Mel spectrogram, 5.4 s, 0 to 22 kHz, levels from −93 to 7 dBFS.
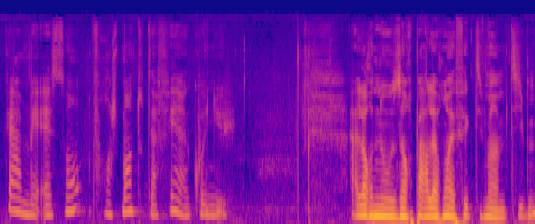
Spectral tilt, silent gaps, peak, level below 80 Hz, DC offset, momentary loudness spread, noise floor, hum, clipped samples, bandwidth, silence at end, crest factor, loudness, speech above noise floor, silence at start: -7 dB/octave; none; -8 dBFS; -40 dBFS; under 0.1%; 22 LU; -54 dBFS; none; under 0.1%; 15.5 kHz; 0 s; 16 dB; -23 LUFS; 32 dB; 0.1 s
